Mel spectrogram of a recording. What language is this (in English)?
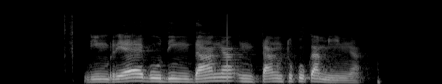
Ligurian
